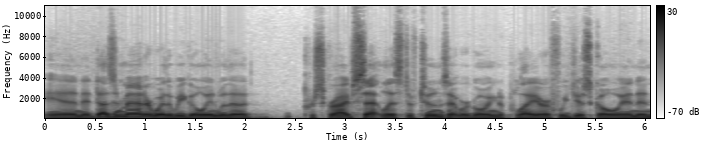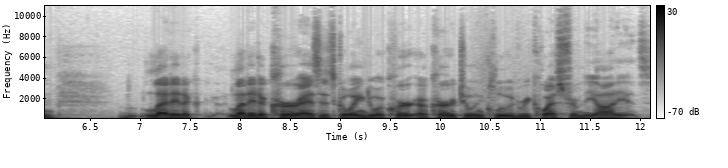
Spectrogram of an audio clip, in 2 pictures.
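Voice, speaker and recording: A normal speaking voice from a man with an American accent, very even loudness, fairly even intonation and a moderate pace. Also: fairly low pitch for a man. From Northern New York (near Malone). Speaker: music teacher and trumpet player. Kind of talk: interview.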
